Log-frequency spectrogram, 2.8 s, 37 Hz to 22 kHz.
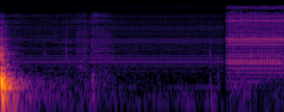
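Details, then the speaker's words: Fuel injector from a 1992 Ford F-150 on a pulse tester, freed after soaking in cleaner: quiet at first, then fast steady buzzing tick; normal injector clicking, now opening and actuating cleanly. "all right so you can hear that ticking now it's clear it's opening it's actuating and fluid will flow all the way through it"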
